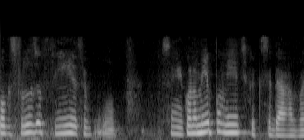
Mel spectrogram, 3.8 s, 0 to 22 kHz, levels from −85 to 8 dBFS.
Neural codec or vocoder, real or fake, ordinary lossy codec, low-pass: codec, 16 kHz, 1.1 kbps, Voila-Tokenizer; fake; none; none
